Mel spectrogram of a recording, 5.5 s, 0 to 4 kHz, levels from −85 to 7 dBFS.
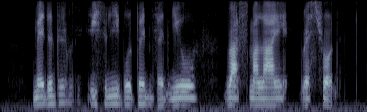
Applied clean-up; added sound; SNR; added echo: neural diffusion model UNIVERSE++.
